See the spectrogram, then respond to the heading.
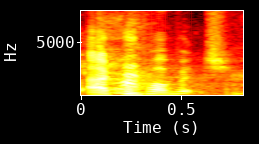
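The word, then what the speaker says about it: Akrapovič: No, you have to pronounce the whole word. Yes, please. I know. I was really. Akrapovic.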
